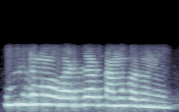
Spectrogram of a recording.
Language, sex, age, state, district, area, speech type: Odia, female, 18-30, Odisha, Balangir, urban, conversation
